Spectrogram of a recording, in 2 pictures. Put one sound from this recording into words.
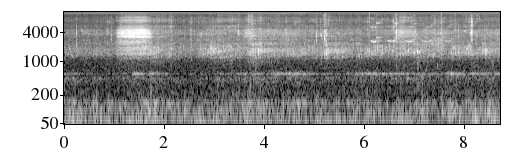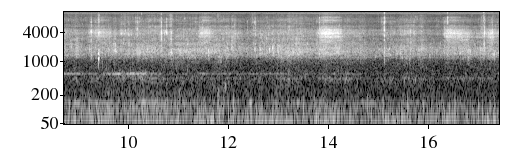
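A kayak paddle splashes into the water in regular strokes.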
